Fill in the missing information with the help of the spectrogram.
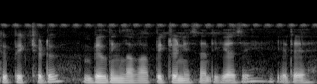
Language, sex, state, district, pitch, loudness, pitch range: Nagamese, male, Nagaland, Kohima, 95 Hz, -20 LUFS, 90-105 Hz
